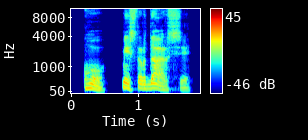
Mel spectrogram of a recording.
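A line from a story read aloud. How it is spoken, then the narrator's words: Exclaimed. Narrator (Russian): воскликнула Мэри Джейн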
